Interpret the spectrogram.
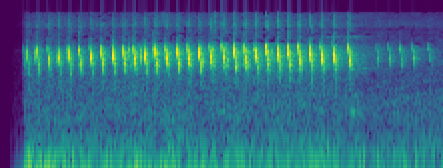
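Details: Bar-winged prinia (ciblek padi) singing vigorously while looking for a rival: a fast, even train of sharp high chips, roughly a dozen per second, held for over two seconds, then fading to softer notes.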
